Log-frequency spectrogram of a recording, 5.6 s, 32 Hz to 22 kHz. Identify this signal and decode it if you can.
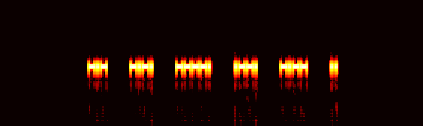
Morse code, heard as a keyed tone, about 42 wpm, spaced as for 20 wpm, 700 Hz. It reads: KC9PYI
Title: USA Call Signs - 4x Character Spacing - 45wpm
